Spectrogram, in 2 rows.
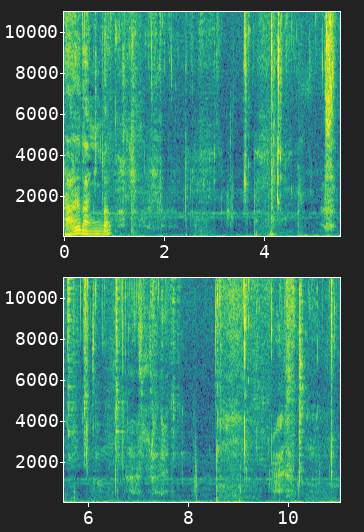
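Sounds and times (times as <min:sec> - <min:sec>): chewing and wet mouth clicks: 0:02.4 - 0:11.0.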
